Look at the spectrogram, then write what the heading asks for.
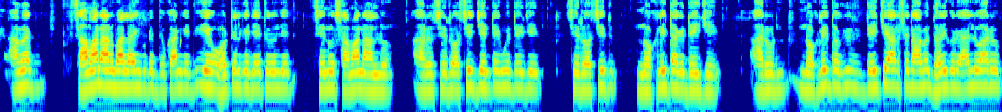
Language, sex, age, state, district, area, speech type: Odia, male, 60+, Odisha, Bargarh, urban, spontaneous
